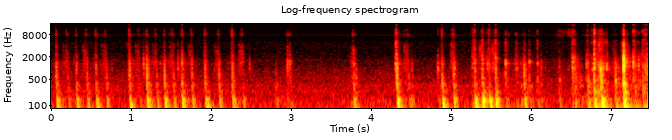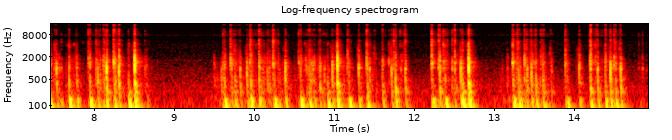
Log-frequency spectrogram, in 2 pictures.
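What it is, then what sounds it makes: Mechanical keyboard with plastic keycaps. A compact mechanical keyboard fitted with cat-shaped plastic keycaps is typed on with fingertips. The result is a steady patter of short, low, thocky keystrokes in bursts, broken by brief pauses.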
